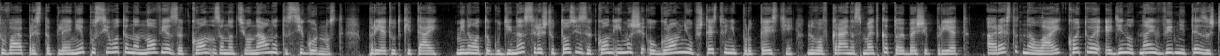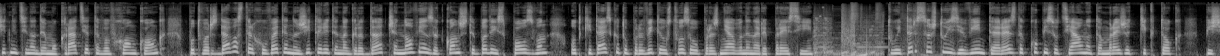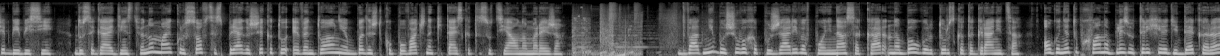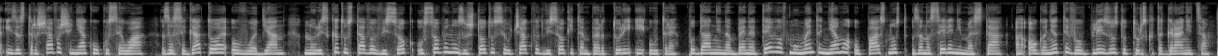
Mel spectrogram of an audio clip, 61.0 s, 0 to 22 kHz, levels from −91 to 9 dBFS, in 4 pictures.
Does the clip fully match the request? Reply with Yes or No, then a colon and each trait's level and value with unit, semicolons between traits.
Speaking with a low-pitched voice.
No: high, 230 Hz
